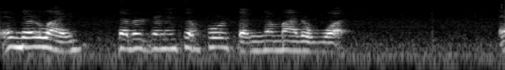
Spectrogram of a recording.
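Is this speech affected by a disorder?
Yes: spastic quadriplegic cerebral palsy.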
